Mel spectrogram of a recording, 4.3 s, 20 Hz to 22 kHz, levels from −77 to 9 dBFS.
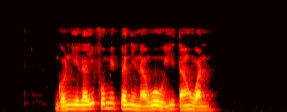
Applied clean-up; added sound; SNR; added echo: none; none; none; none.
